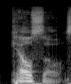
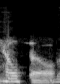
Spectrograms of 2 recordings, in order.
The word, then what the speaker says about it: Kalsow: Yeah, it's just like that 70s show or Scrubs, if you've seen those at all. They have the iconic Kalsow characters. It is spelled a little bit different. So I have been called Calzone or Coleslaw before. But no, Kalsow.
